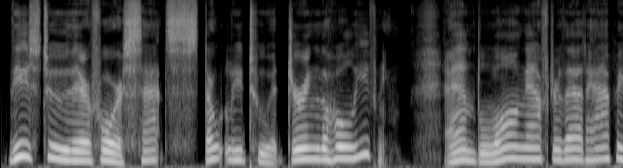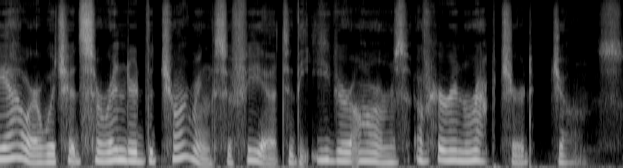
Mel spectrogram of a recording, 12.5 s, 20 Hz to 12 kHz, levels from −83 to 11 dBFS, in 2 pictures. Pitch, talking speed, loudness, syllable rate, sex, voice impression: 190 Hz, 150 wpm, -16 LUFS, 4.5 syllables/s, female, feminine, middle-aged, slightly relaxed, bright, slightly hard, slightly muffled, slightly raspy, intellectual, friendly, reassuring, kind, slightly modest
